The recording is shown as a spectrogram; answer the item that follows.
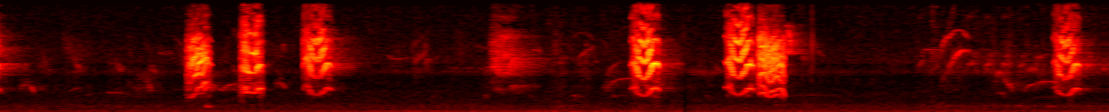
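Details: Female double-collared seedeater chipping, meant to make males sing for tournaments; roughly ten high, harsh, clipped notes, several in tight pairs and triplets, with faint twitters among them.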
